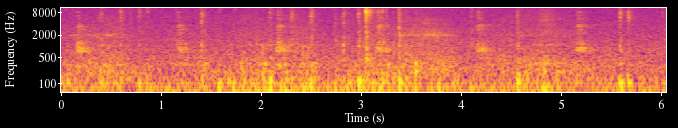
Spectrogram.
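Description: Faint, irregular keystrokes on a computer keyboard as code is typed.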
